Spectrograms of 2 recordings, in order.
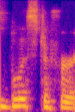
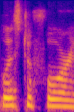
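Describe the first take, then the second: First: The last syllable is said like 'er'. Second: The last syllable is said like 'or'. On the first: "blistifer would be technically correct" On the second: "If you said blistifor, it's okay"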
